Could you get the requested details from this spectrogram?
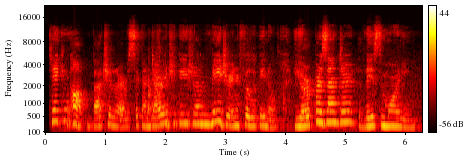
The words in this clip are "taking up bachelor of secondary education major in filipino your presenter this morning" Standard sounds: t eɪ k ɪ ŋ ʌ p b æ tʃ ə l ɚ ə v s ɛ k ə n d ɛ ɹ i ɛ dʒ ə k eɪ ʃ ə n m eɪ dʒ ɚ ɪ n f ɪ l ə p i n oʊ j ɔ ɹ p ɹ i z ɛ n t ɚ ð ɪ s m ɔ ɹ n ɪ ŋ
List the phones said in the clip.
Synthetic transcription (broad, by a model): t eɪ k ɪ ŋ ʌ p b æ tʃ ə l ɚ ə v s ɛ k ə n d ɛ ɹ i ɛ dʒ ə k eɪ ʃ ə n m eɪ dʒ ɚ ɪ n f ɪ l ə p i n oʊ j ɔ ɹ p ɹ i z ɛ n t ɚ ð ɪ s m ɔ ɹ n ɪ ŋ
